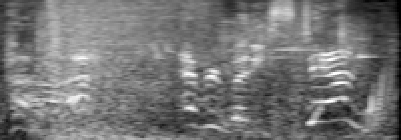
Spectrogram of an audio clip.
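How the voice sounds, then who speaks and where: An actress voicing a fierce, commanding little fire-wielding video game character in theatrical combat lines, over game music. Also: female voice, extremely high pitch, big pitch swings, normal speed, heavily acted. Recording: loud game music behind. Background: game music and combat effects.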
